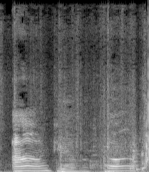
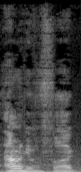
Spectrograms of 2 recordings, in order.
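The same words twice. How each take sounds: First: "I don't give a fuck" stretched out, higher. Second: Said in the usual way. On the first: Pretend. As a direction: draw out each word of "I don't give a fuck". Repeats own line in exaggerated way.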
